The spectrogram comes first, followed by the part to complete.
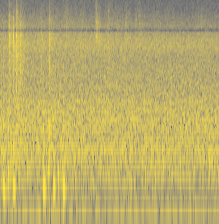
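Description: A few light clicks in the first second and a half, then a steady background hiss.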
